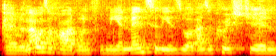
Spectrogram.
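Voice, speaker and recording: A woman speaks in a flat monotone, with audible room echo and noticeable background noise. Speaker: gospel singer. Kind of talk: interview on cooking chat show.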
